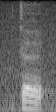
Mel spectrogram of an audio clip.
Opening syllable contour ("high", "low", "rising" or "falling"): low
